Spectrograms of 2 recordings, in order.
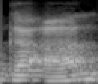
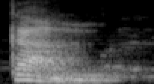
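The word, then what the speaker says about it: כאן: kaan beve hver ken bukan bacanya bukan kaan tapi kan kan kan ya bukan bukan kaan kan kan Bit hver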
